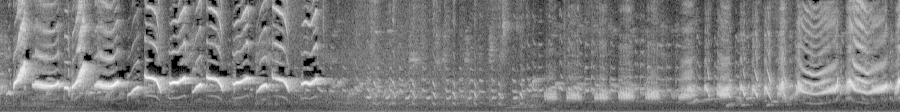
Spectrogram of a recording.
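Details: Caged Chinese hwamei from Vietnam, singing with fast beak speed while its plumage is not yet dry: loud rapid bursts of whistled, slurred notes, a pause of quieter warbling, then another run of quick repeated phrases.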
